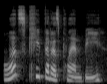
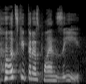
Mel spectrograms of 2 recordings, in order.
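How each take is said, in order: First: Slow, deliberate, ending on a rise; measured and wry, drawing it out; dry suggestion. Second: A little louder, falling to a firm close; topping the joke with a dry correction; wry correction. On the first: Steve to Natasha, a slow wry suggestion. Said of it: "Steve told her". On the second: Clint correcting Steve, dry and a bit louder. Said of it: "Clint corrected". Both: A narrator's reading.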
